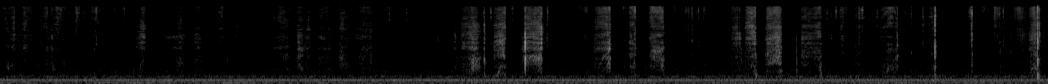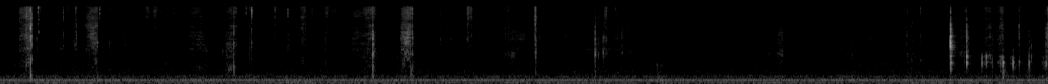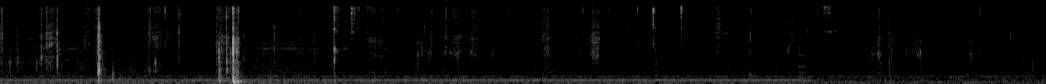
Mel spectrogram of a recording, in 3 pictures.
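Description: Scissors snipping paper, with paper being handled and torn, in short irregular snips and rustles, and one sharp louder click a little over twenty seconds in. A faint steady low hum underneath stops shortly before the end.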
